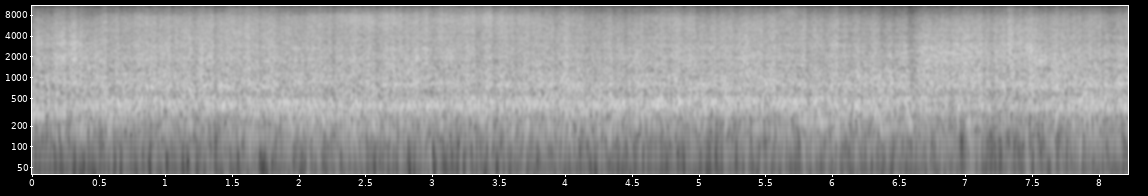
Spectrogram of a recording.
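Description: Kintetsu 3200 series electric train running along the track: a loud, steady noise of wheels on the rails.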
